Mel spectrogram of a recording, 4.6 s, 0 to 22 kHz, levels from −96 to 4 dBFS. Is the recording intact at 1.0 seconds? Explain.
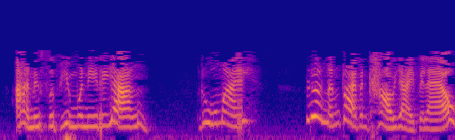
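No. From 1.00 to 1.02 s a repeated buffer makes a brief buzzy stutter. A short chunk, which fits a 512-sample buffer, plays again twice with hard joins, unlike a dropout's silent gap. The sound there also carries a watery, swirly texture with nothing above 5.7 kHz, likely from low-bitrate MP3 compression rather than a simple low-pass filter, which would leave no swirl.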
